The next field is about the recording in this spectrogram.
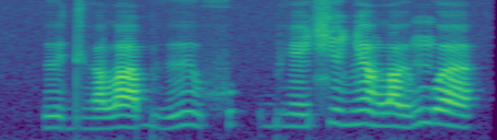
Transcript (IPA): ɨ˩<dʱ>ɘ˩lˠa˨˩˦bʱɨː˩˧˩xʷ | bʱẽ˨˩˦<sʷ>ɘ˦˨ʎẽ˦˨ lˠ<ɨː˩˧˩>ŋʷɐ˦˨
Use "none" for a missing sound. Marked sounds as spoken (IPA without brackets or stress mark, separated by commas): dʱ, ɕ, ɨː˨˩˦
